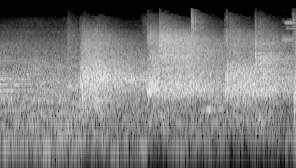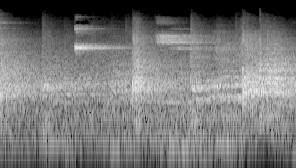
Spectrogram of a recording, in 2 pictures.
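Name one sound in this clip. A rubber ball smacks sharply off walls in an echoing hall.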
